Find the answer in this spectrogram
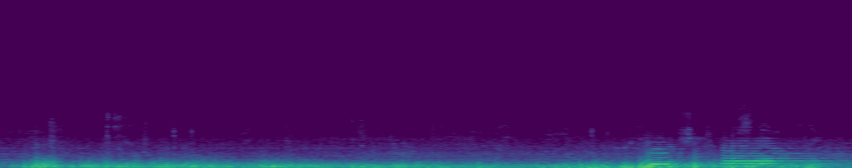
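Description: A ship's horn starts sounding about five seconds in, a long blast with several overtones, given as part of a horn salute between departing cruise ships. Before it there is a steady rush of wind and distant background noise.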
